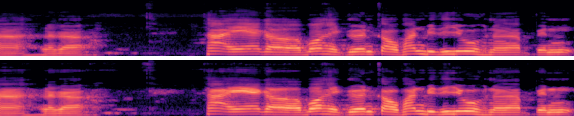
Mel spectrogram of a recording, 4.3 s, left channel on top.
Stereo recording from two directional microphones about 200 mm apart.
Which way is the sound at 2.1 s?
20° left (ahead or behind).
